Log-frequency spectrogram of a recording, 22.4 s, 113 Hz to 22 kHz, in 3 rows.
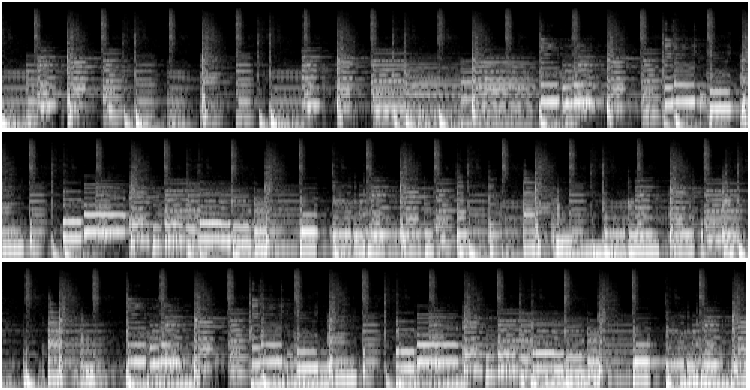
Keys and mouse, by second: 0.3 click, 1.5 click, 2.5 click, 3.5 click, 4.2 right click, 5.5 click, 16.1 click, 17.5 click, 20.8 click.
